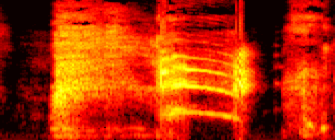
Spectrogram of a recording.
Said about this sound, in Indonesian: Suara burung gagaknya tuh.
